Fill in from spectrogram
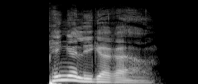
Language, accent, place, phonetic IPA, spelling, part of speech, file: German, Germany, Berlin, [ˈpɪŋəlɪɡəʁɐ], pingeligerer, adjective, De-pingeligerer.ogg
- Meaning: inflection of pingelig: 1. strong/mixed nominative masculine singular comparative degree 2. strong genitive/dative feminine singular comparative degree 3. strong genitive plural comparative degree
